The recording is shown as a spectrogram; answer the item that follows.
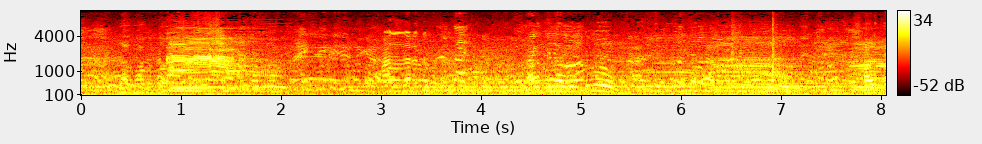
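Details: Sahiwal bull calves at a crowded cattle market on 12 August 2025, where a farmer from Shariatpur is buying: low, drawn-out lowing moos with harmonic layers rise above constant crowd chatter and bargaining voices.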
